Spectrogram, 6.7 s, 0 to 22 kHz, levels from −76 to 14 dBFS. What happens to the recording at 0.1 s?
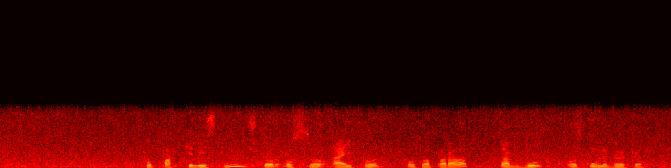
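At 0.1 s the speech comes through intact, with no fault at that moment.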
